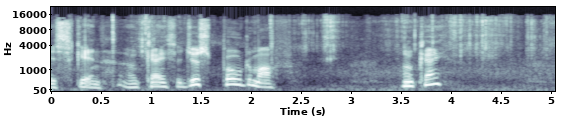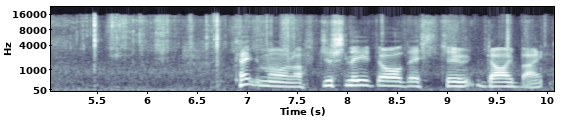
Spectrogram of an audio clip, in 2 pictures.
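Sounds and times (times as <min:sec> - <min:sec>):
flower stems snapping: 0:02.1 - 0:08.4
faint rustling: 0:02.2 - 0:10.0.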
